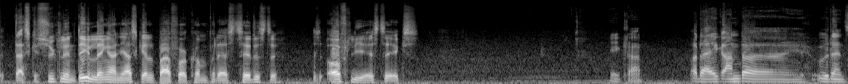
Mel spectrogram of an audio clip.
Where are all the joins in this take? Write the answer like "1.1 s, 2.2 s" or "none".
6.8 s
